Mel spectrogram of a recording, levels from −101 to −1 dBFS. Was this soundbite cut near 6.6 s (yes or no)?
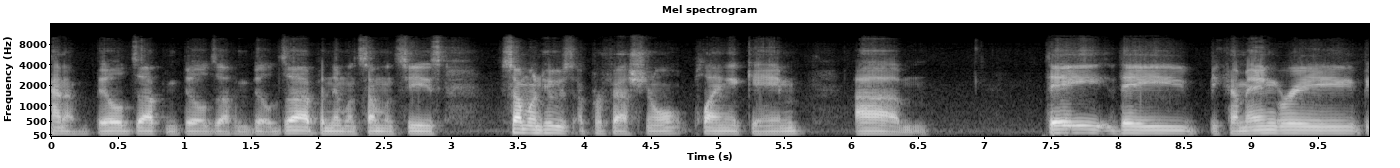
no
